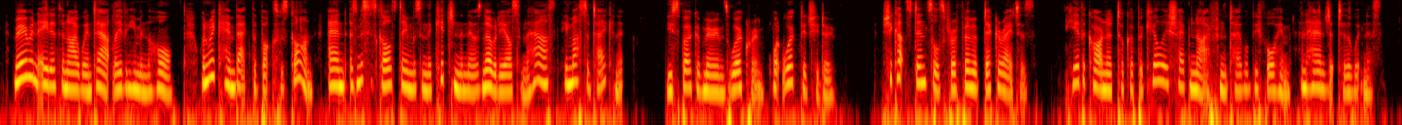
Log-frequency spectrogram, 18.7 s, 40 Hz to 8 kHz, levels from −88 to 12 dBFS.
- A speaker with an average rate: No, fast, 250 wpm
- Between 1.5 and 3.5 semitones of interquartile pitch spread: No, average, 4.2 semitones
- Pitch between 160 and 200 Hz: Yes, high, 190 Hz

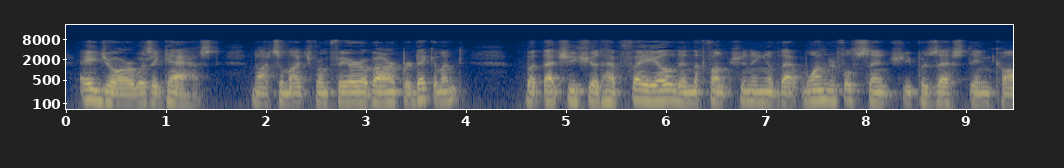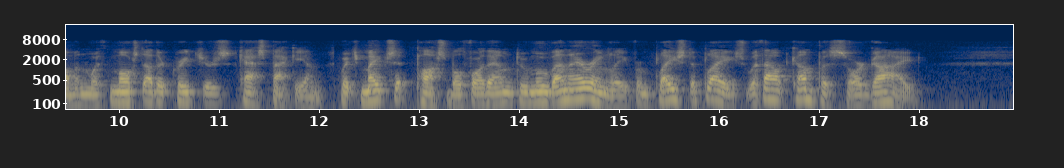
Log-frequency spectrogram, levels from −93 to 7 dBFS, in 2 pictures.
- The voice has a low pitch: Yes, low, 110 Hz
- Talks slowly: No, average, 160 wpm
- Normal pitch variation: No, narrow, 2.3 semitones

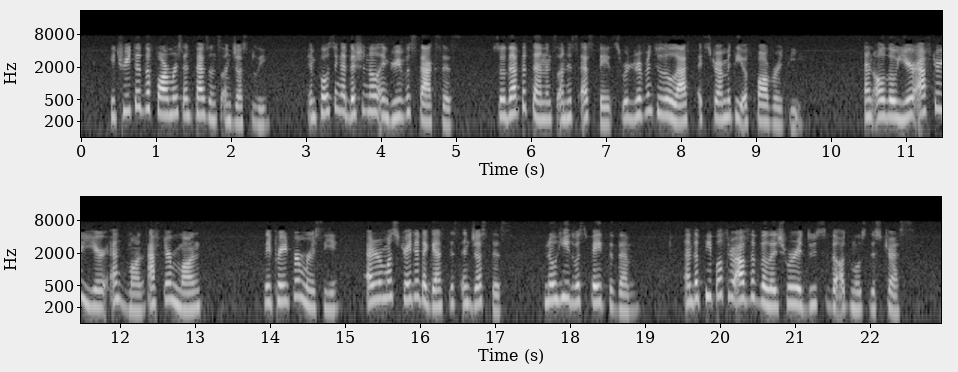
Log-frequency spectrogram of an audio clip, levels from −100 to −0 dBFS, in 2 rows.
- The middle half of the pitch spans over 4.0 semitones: Yes, average, 4.7 semitones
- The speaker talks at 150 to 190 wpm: Yes, average, 165 wpm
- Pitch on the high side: Yes, high, 240 Hz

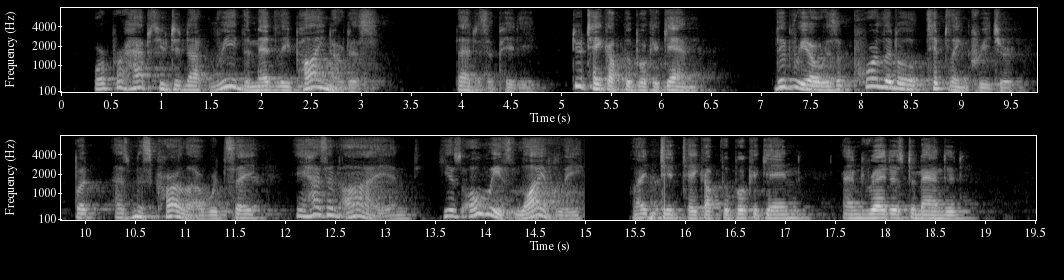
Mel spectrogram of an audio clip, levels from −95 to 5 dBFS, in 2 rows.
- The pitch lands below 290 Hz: Yes, medium, 140 Hz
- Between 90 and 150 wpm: No, average, 165 wpm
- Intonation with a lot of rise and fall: Yes, wide, 6.2 semitones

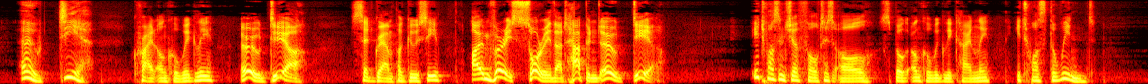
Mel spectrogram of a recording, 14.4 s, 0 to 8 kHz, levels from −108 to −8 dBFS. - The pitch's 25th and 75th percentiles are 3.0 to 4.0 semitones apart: No, average, 5.0 semitones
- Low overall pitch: Yes, low, 115 Hz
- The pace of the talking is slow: Yes, slow, 130 wpm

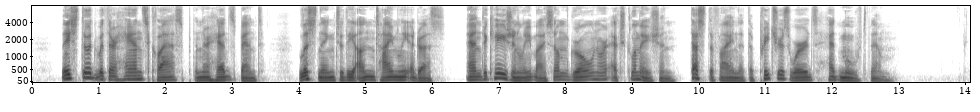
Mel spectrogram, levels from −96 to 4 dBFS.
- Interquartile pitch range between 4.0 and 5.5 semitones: Yes, average, 4.5 semitones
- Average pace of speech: No, slow, 130 wpm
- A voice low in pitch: Yes, low, 100 Hz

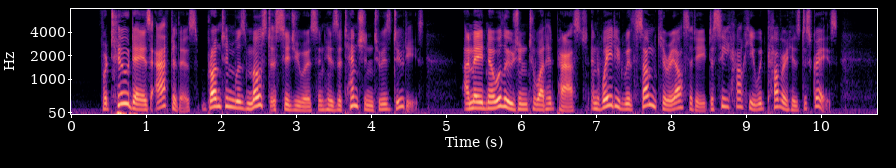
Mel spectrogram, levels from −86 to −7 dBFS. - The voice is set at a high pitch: No, medium, 155 Hz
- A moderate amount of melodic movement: No, wide, 7.7 semitones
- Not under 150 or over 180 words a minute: No, average, 200 wpm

